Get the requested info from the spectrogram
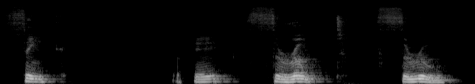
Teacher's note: No th do inglês não. A língua está entre os dentes, ó. E o som só sai se os lábios estiverem separados, ó.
